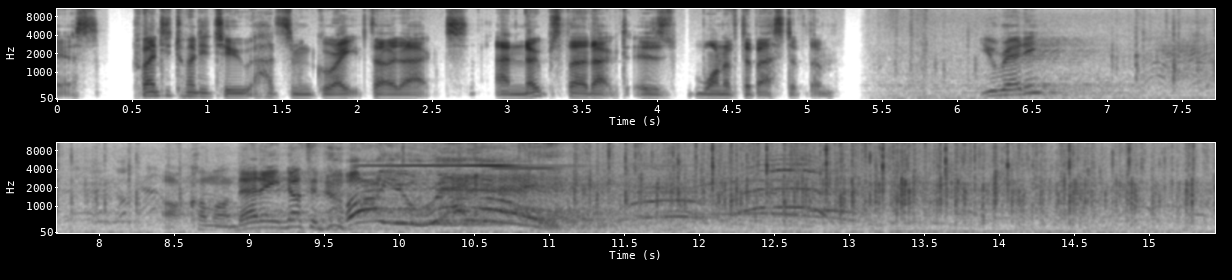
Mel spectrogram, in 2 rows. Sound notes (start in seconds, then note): 6.7 mild applause; 11.4 applause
